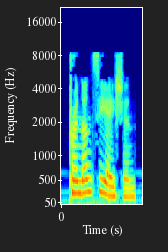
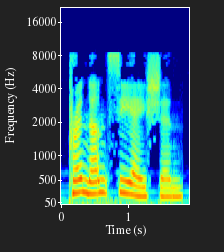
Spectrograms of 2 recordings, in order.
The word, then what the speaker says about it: pronunciation: let's see where the syllable stress is in pronunciation pronunciation pronunciation the first and the strongest stress is on a and the second and the softer stress is on none pronunciation so there you go guys you have learned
